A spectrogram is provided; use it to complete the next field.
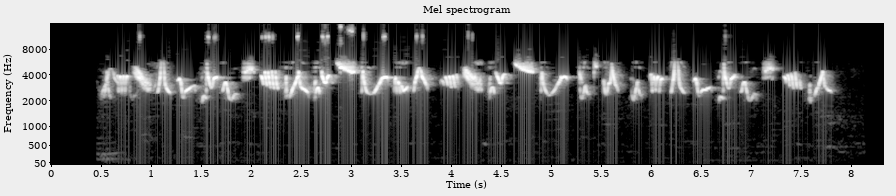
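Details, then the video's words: Continuous rich warbling from a blue grosbeak, over seven seconds of hurried, twisting, musical notes that rise and fall with barely any gaps; quiet background apart from a soft low knock at the beginning. "Blue Grosbeak Song! Blue Grosbeak Call! Grosbeak Song! - Picogrueso Azul Canto"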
